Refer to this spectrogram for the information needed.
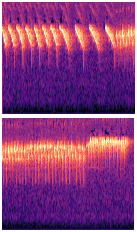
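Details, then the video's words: Belgian canary singing a lot in campainha, bell style: a run of about ten falling whistled notes, then a long rapid rolling trill, switching to a higher sustained trill that fades out. "Canário belga cantando muito campainha"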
